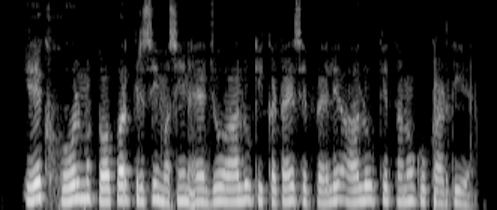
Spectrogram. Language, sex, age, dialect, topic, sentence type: Hindi, male, 25-30, Garhwali, agriculture, statement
